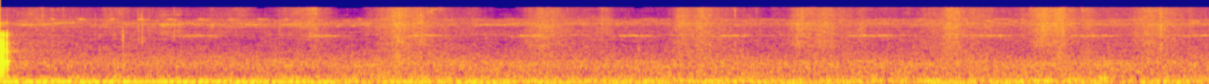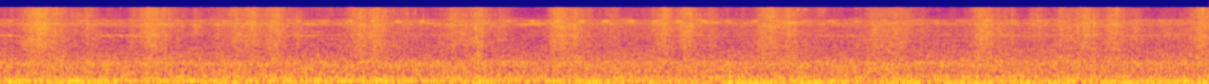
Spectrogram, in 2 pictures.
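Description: Quiet outdoor ambience: a low steady hum under a faint, high insect chirp repeating evenly about two or three times a second, with soft footsteps on grass.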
